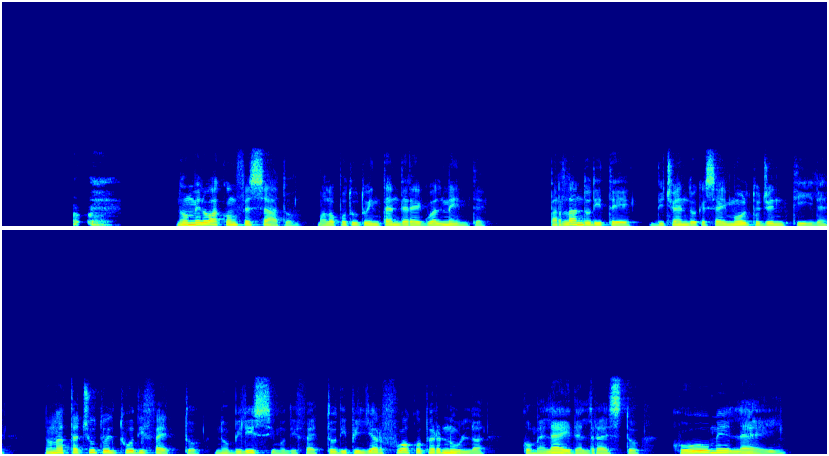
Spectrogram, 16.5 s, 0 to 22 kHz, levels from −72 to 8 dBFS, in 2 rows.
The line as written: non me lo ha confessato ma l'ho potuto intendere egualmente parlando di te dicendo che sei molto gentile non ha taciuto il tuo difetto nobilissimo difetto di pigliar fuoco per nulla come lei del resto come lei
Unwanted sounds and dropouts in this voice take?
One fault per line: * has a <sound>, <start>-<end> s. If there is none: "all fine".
* has a throat clearing, 0.7-1.2 s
